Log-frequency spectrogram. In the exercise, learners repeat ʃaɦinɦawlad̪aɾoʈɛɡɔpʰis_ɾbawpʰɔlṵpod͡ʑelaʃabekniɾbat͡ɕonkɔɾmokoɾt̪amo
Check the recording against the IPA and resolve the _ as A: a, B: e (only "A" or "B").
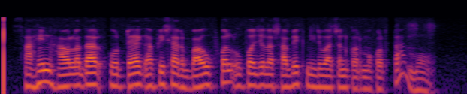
A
